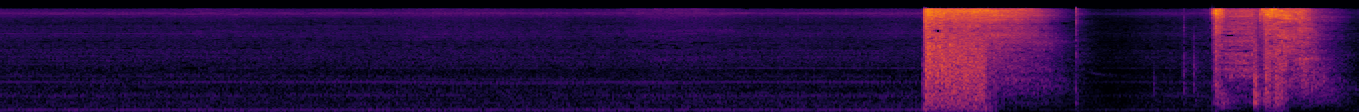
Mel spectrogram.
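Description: Pneumatic grommet press venting compressed air: against a steady low hum, a loud sudden rush of exhausting air about six seconds in that tails off within a second, then a second, shorter blast of air about a second and a half later as the ram is raised.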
